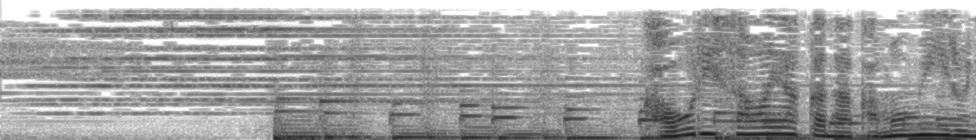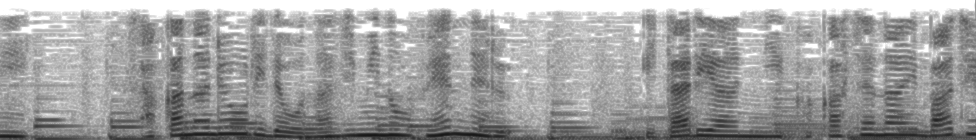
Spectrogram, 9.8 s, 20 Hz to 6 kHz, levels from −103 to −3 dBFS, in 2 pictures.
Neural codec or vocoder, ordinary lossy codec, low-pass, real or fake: none; none; 5.4 kHz; real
